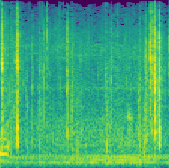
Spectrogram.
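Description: Quick, irregular tapping of footsteps and dogs' claws on an asphalt path as two leashed dogs trot ahead, over a low steady hum.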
